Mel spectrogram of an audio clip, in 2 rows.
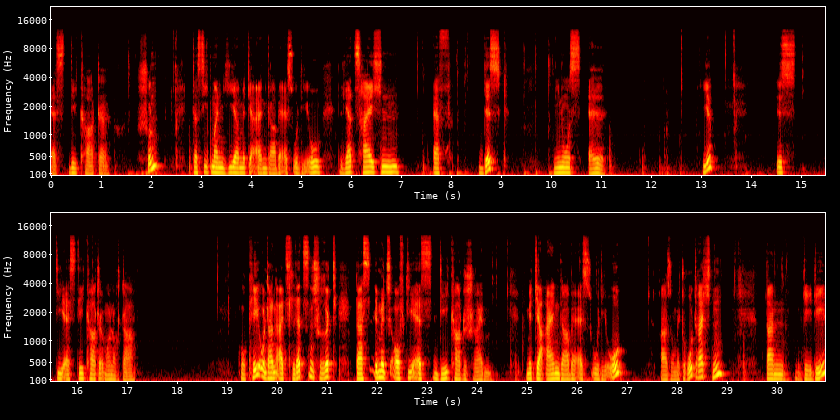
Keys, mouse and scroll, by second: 0.3-2.1 typing, 5.7 space, 6.1 f, 7.4-9.8 typing, 14.7-16.3 drag, 24.3 click, 25.7-27.0 typing, 28.6 space, 28.9 d.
